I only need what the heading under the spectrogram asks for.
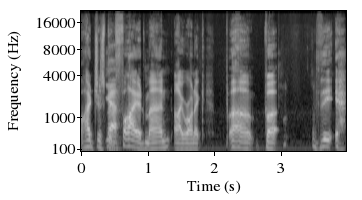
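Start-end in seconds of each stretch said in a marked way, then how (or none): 0.0-1.4 sad, defeated, downcast, dejected voice. Voicing a sad firefighter walking dejected: dejected sad firefighter. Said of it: "walking dejected, and you ask him".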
